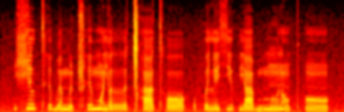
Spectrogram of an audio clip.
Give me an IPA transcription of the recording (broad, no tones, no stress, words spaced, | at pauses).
ɕɪltʰɪbɛ meʈ͡ʂʰɪmɔ̃jʌ rʌǀʰa tʰɔ | fəlʲə sʲufjab mũ ɾɔ̃pʰɔ̃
